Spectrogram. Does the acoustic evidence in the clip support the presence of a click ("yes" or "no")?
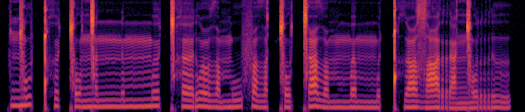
yes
